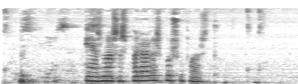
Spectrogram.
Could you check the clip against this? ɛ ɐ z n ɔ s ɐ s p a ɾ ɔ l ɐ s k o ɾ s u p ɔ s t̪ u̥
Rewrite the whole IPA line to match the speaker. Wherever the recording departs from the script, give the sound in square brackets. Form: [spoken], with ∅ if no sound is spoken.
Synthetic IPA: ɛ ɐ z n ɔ s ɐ s p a ɾ ɔ l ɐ s [p] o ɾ s u p ɔ s t̪ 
